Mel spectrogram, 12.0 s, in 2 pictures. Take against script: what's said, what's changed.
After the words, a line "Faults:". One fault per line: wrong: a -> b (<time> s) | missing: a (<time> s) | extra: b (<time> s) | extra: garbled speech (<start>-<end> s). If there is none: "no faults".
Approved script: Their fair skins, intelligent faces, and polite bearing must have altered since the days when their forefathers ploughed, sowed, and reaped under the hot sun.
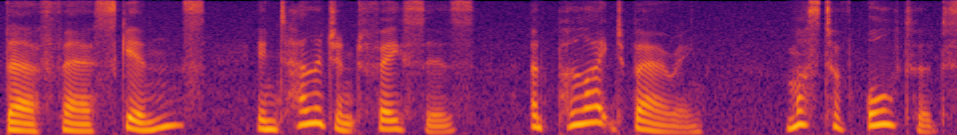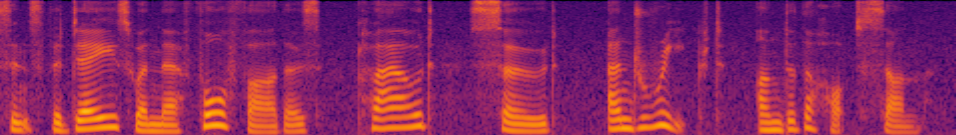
Their fair skins, intelligent faces, and polite bearing must have altered since the days when their forefathers ploughed, sowed, and reaped under the hot sun.
Faults:
no faults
